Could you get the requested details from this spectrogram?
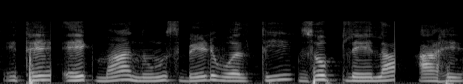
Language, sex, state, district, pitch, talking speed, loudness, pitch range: Marathi, male, Maharashtra, Dhule, 180 Hz, 90 wpm, -27 LUFS, 165-195 Hz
